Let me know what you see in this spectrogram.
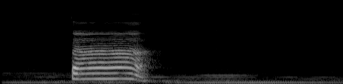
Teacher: تا کو زبان کی نوک اور ثنایا علیہ کی جڑ سے ادا کرنا پڑتا ہے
